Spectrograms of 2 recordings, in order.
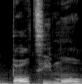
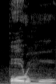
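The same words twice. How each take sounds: First: The word is said with a T sound. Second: The word is said with a D sound. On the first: It follows the standard spelling. "we don't say Baltimore with a T" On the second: The speaker lives here but is not part of the system. "we say Baltimore with a D"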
